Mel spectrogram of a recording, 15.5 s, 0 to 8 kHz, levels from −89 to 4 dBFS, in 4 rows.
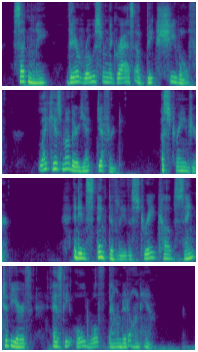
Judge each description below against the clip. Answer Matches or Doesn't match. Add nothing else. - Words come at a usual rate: Doesn't match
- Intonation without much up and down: Doesn't match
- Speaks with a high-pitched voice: Doesn't match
